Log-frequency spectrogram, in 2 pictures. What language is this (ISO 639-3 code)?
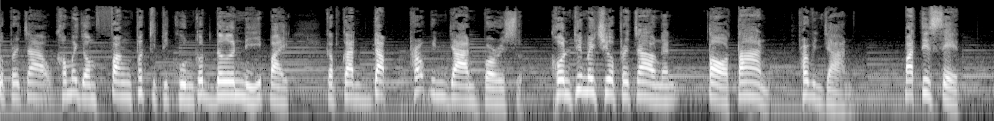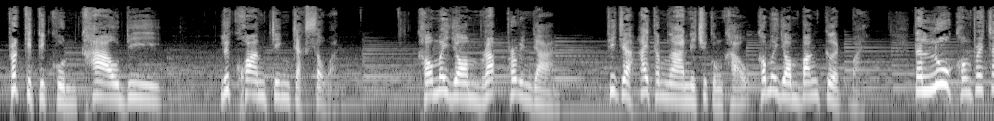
tha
